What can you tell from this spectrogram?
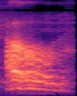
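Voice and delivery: loud angry snarl; snarled arg. Acted. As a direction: snarl like a beast. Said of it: "Mister Nye snarled".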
